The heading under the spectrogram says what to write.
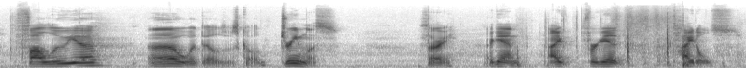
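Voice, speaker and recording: A man's voice: on the low side, bright, forceful tone, a little hiss or hum. A man chatting casually at home, rambling through a list and swearing offhand. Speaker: music collector vlogger. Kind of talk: casual chat listing albums. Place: room at home, close to a wall.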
